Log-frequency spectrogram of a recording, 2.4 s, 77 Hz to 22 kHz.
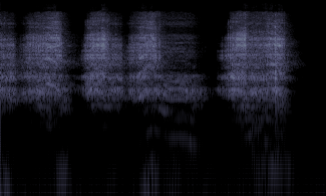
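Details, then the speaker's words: Brum 2003 toy RC car rebuilt with new electronics, original steering motor now driven through a modern ESC and receiver on bench test: four short, raspy, high-pitched grinding bursts as steering swings; it steers properly but the steering gearbox is noisy. "Uh it does steer properly. It's a little noisy."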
